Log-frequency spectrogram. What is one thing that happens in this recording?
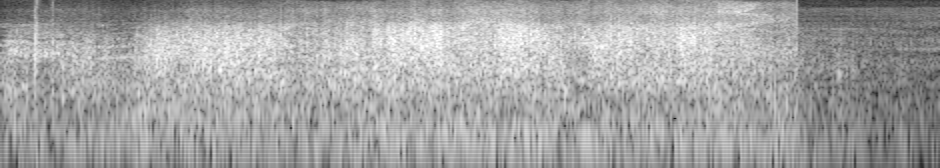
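Wind rushes loudly past the rider at speed.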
